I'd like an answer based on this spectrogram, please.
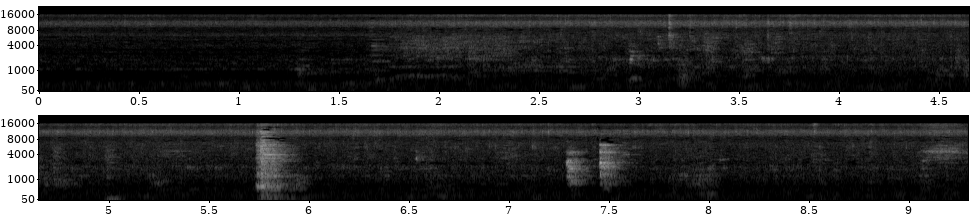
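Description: Chicken curry simmering in an uncovered steel wok, bubbling and sizzling louder once the lid comes off, a little under two seconds in. About six seconds in there is one loud metal clank, and about a second and a half later two quick metal clinks.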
